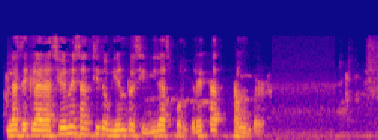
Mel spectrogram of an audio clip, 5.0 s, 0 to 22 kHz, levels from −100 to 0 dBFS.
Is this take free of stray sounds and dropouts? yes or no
yes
